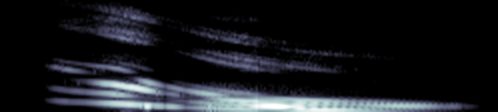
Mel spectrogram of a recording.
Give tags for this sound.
cartoon cosmos flight sfx space

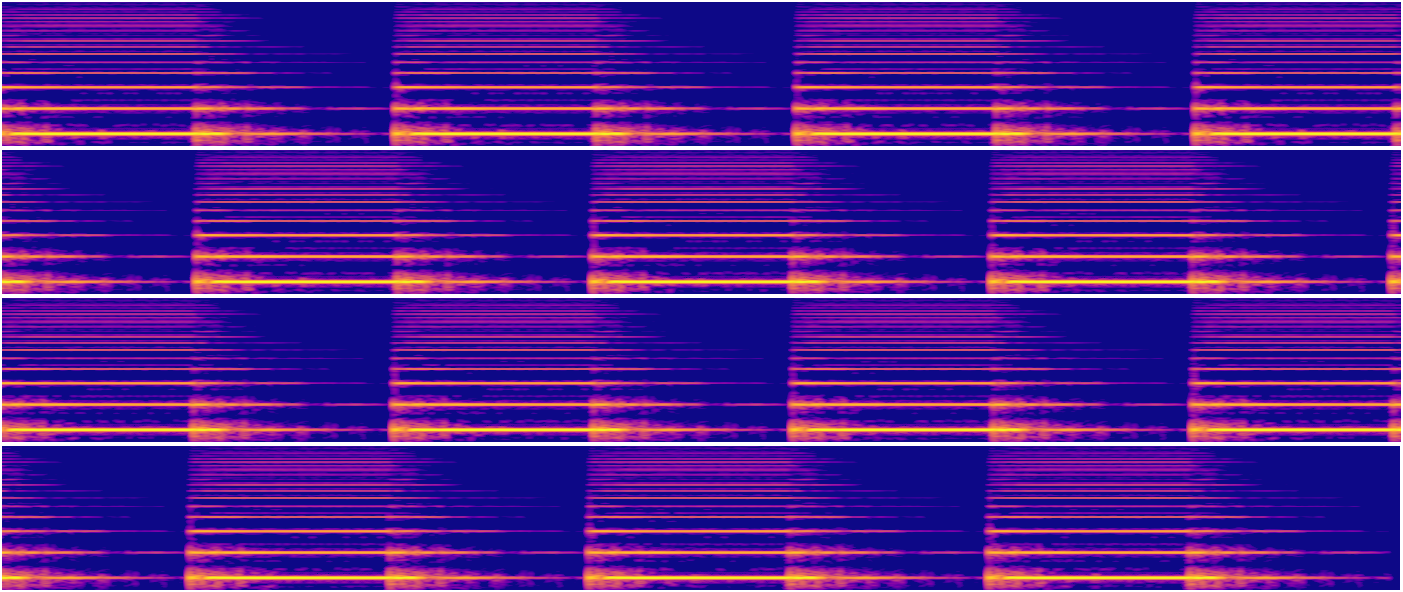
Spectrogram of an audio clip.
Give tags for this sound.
Alert Beep Emergency System Warning danger launcher panic rocket shooting siren spaceship submarine war warfare

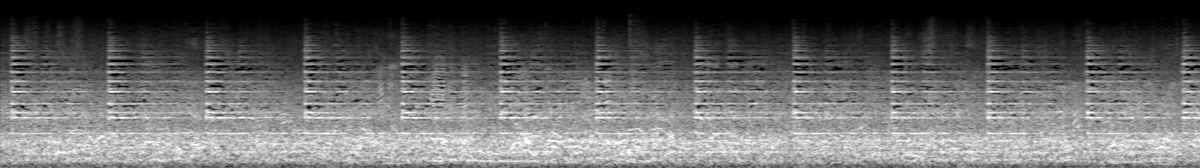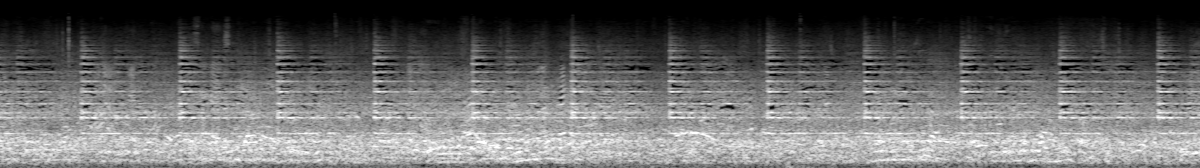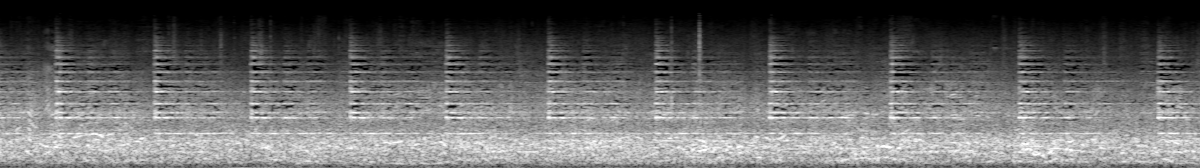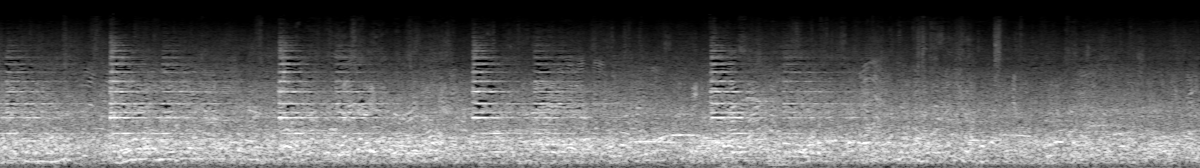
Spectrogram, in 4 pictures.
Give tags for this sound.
bells city crowd field-recording people seville voices

